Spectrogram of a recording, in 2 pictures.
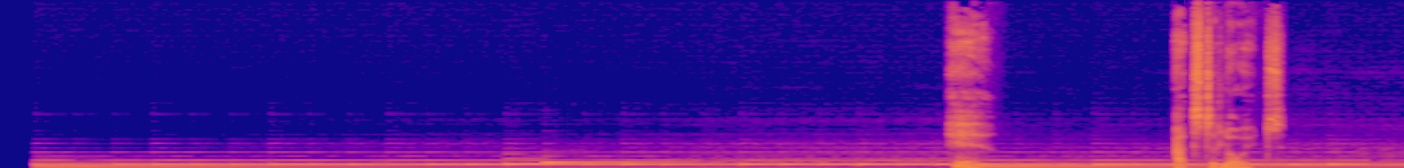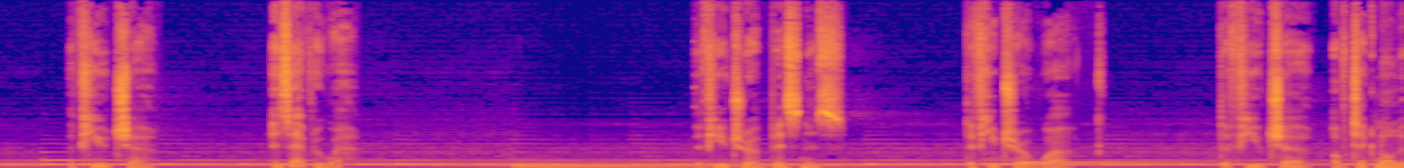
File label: female, Swedish, English with undetectable accent corporate; voices; deloitte; devine voices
